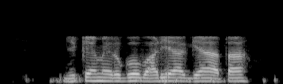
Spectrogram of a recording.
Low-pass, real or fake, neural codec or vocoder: 3.6 kHz; fake; vocoder, 44.1 kHz, 128 mel bands every 512 samples, BigVGAN v2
